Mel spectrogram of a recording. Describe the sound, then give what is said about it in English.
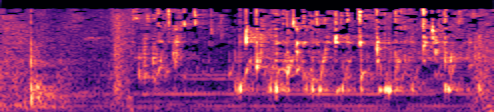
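A thin, weak trickle of cold water runs from a kitchen faucet with low water pressure, with scattered drips and splashes landing in otherwise quiet surroundings. “This is my cold water pressure in the kitchen.”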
